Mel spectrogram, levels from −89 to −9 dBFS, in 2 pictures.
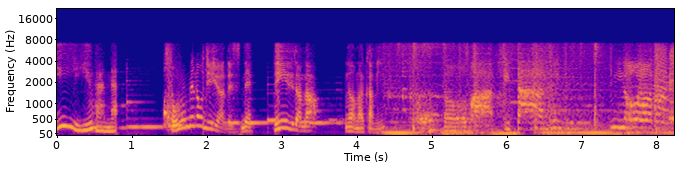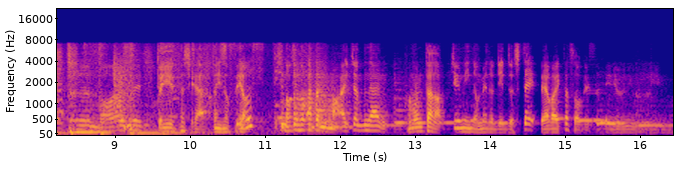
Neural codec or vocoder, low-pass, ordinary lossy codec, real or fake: codec, 16 kHz, 0.5 kbps, X-Codec, HuBERT features, trained on balanced general audio; 7.2 kHz; none; fake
